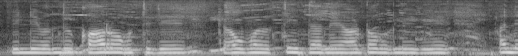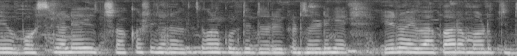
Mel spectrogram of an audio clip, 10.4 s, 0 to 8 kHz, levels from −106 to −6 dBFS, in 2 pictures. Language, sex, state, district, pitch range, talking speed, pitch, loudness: Kannada, male, Karnataka, Bellary, 200-215 Hz, 135 wpm, 205 Hz, -28 LUFS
